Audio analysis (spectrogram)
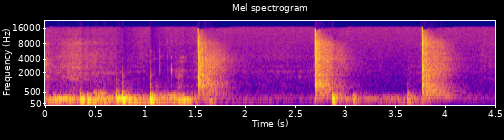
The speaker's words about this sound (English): All right, three claps, action.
